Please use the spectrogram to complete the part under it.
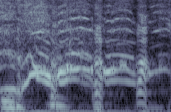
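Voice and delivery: high burst of laughter. Real, not acted. Laughing at his own story.

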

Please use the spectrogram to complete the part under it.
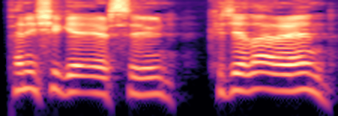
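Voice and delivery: calling out. A narrator's reading. Calling from down the stairs.

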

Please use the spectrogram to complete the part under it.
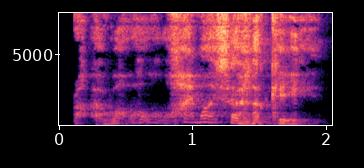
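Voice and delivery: retold bemused wonder. Running back with Brian Robson, bemused wonder. Retelling his plea to a teammate.

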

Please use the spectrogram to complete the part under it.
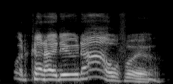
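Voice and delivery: put-on high, sweet old lady voice; elderly singsong. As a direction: coo it like a kindly granny. GM voices old clerk Mallory.

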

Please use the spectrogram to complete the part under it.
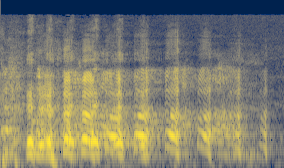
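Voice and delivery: high burst of laughter. Real, not acted. Laugh alone on the line.

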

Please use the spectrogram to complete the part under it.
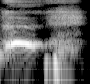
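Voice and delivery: sharp high gasp of a sob, voice jumping way up; a retold gasp while crying; sobbing gasp. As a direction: catch the breath like you're about to cry. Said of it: "me salí llorando así".

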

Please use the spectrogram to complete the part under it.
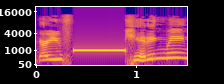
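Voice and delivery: high disbelieving squeal; incredulous. Retold or imitated. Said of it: "I'm like".

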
